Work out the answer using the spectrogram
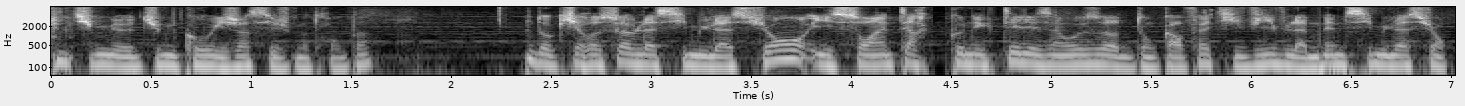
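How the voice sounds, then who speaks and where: A man's voice: mid-range voice, quick pace, darkish tone, faint music behind. A man hosting a casual live-stream interview in an informal, joking way. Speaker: interview host.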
